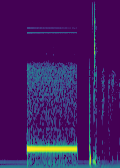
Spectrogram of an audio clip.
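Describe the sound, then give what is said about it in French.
A telephone call rings out as a single steady mid-pitched tone lasting about a second, followed by a brief clatter and faint noise, with no voices. “Bon, donc du coup, on fait le premier appel, on va à Mézancy.”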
